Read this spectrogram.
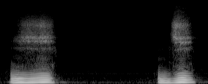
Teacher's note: spółgłoski ś i ć są bezdźwięczne, natomiast ź i dzi są dźwięczne. O czym możecie przekonać się, wymawiając te głoski i dotykając dłonią krtani.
